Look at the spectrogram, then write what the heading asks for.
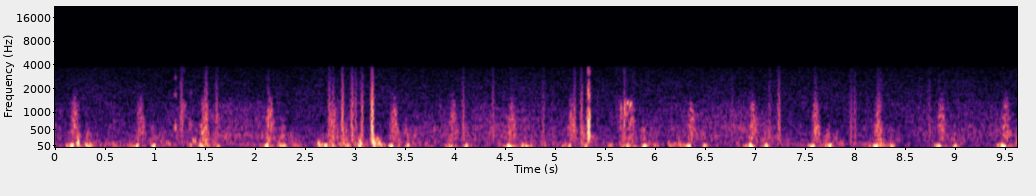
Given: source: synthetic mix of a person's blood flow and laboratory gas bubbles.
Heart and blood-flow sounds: Doppler ultrasound of blood flow; subclavian vein
1.19-1.48 s: bubbles
5.61-5.81 s: bubbles
From the record:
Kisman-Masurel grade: 111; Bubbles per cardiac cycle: 1 to 2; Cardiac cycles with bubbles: 1 to 10%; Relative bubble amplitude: barely perceptible (0.100 to 0.250); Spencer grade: 1 (occasional bubble signal discernible with the cardiac motion signal, with majority of cardiac periods free of bubbles); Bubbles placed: anywhere in the cardiac cycle

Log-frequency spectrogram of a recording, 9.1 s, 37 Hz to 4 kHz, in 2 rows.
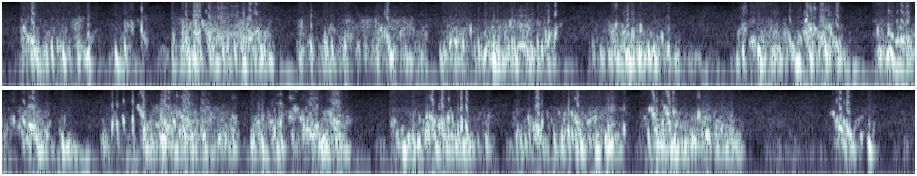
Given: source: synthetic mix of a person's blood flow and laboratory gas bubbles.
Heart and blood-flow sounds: Doppler ultrasound of blood flow; precordium
0.08-0.49 s: bubbles
0.54-0.75 s: bubbles
0.85-1.41 s: bubbles
1.47-2.15 s: bubbles
2.19-2.81 s: bubbles
2.94-3.42 s: bubbles
3.65-4.26 s: bubbles
4.35-4.92 s: bubbles
5.05-5.76 s: bubbles
5.81-6.33 s: bubbles
6.50-7.04 s: bubbles
7.12-7.72 s: bubbles
7.75-8.29 s: bubbles
8.67-8.96 s: bubbles
9.11-9.14 s: bubbles
From the record:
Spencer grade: 4 (maximum detectable bubble signal sounding continuously throughout systole and diastole of every cardiac period, and overriding the amplitude of the normal cardiac signals); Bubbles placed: anywhere in the cardiac cycle

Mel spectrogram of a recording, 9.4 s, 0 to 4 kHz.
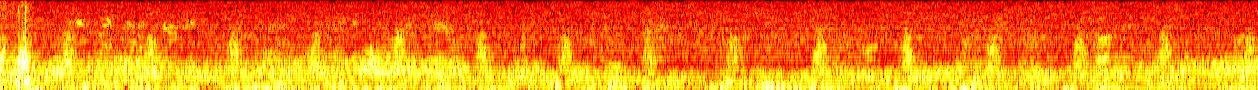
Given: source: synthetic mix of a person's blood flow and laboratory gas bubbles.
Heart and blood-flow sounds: Doppler ultrasound of blood flow; subclavian vein
0.00-0.28 s: bubbles
From the record:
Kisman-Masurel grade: 223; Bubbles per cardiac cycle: several, 3 to 8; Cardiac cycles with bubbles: 10 to 50%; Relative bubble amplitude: loud (0.450 to 0.775); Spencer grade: 2 (many but less than half of the cardiac periods contain bubble signals, singularly or in groups); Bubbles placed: anywhere in the cardiac cycle

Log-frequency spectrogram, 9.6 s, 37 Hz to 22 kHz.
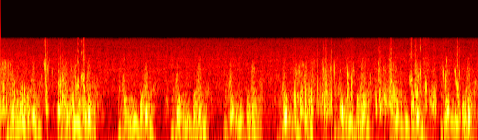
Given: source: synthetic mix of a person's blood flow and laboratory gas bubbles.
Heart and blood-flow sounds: Doppler ultrasound of blood flow; precordium
0.00-0.58 s: bubbles
0.83-1.06 s: bubbles
1.12-1.74 s: bubbles
5.84-6.29 s: bubbles
6.31-6.71 s: bubbles
6.90-7.08 s: bubbles
7.17-7.33 s: bubbles
7.47-8.03 s: bubbles
8.17-8.74 s: bubbles
8.83-9.01 s: bubbles
9.07-9.21 s: bubbles
From the record:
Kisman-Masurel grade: 332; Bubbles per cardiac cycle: rolling drumbeat, 9 or more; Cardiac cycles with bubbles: 50 to 99%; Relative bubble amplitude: moderate (0.250 to 0.450); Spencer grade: 3 (all of the cardiac periods contain showers or single bubble signals, but not dominating or overriding the cardiac motion signals); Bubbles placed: only in the low amplitude regions of the cardiac cycle

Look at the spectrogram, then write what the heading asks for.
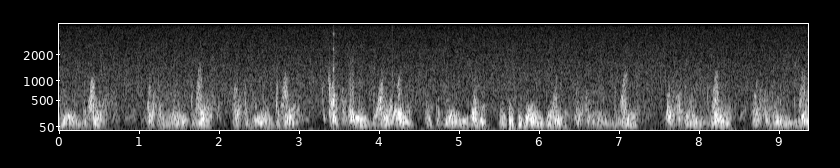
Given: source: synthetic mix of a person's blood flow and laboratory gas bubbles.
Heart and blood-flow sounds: Doppler ultrasound of blood flow; precordium
3.25-3.72 s: bubbles
From the record:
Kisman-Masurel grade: 223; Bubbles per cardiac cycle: several, 3 to 8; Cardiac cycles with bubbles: 10 to 50%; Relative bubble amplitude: loud (0.450 to 0.775); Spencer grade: 2 (many but less than half of the cardiac periods contain bubble signals, singularly or in groups); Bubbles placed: only in the low amplitude regions of the cardiac cycle

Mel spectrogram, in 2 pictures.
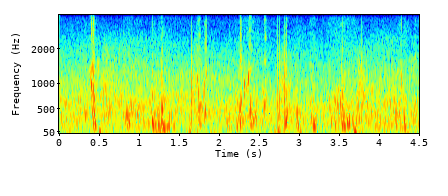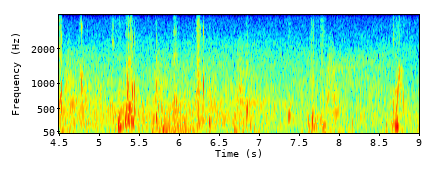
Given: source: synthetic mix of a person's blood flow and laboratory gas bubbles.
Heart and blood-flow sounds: Doppler ultrasound of blood flow; subclavian vein
0.29-0.52 s: bubbles
0.79-1.03 s: bubbles
1.14-1.48 s: bubbles
1.71-1.84 s: bubbles
2.06-2.63 s: bubbles
2.79-3.02 s: bubbles
3.12-3.25 s: bubbles
3.33-3.71 s: bubbles
4.17-4.56 s: bubbles
4.74-4.83 s: bubbles
5.12-5.52 s: bubbles
5.67-5.76 s: bubbles
5.91-6.02 s: bubbles
6.20-6.49 s: bubbles
6.80-6.95 s: bubbles
7.34-7.42 s: bubbles
7.56-7.85 s: bubbles
8.61-8.86 s: bubbles
From the record:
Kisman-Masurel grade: 243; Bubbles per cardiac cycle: several, 3 to 8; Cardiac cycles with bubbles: 100%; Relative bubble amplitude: loud (0.450 to 0.775); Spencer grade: 3 (all of the cardiac periods contain showers or single bubble signals, but not dominating or overriding the cardiac motion signals); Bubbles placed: anywhere in the cardiac cycle

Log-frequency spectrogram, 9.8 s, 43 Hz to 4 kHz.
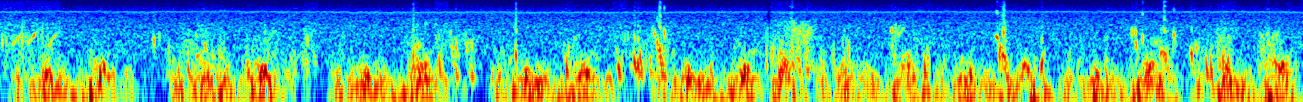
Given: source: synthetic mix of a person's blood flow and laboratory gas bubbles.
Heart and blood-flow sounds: Doppler ultrasound of blood flow; precordium
0.00-0.45 s: bubbles
1.12-1.76 s: bubbles
1.83-1.90 s: bubbles
1.96-2.38 s: bubbles
3.03-3.59 s: bubbles
3.84-3.91 s: bubbles
4.20-4.31 s: bubbles
4.58-5.03 s: bubbles
5.30-5.38 s: bubbles
5.72-6.42 s: bubbles
6.65-7.00 s: bubbles
7.44-7.59 s: bubbles
7.78-7.88 s: bubbles
8.28-8.32 s: bubbles
8.46-8.83 s: bubbles
8.89-9.28 s: bubbles
9.42-9.71 s: bubbles
9.75-9.78 s: bubbles
From the record:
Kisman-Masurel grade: 243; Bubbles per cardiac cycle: several, 3 to 8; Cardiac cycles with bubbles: 100%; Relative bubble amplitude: loud (0.450 to 0.775); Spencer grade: 3 (all of the cardiac periods contain showers or single bubble signals, but not dominating or overriding the cardiac motion signals); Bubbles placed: anywhere in the cardiac cycle

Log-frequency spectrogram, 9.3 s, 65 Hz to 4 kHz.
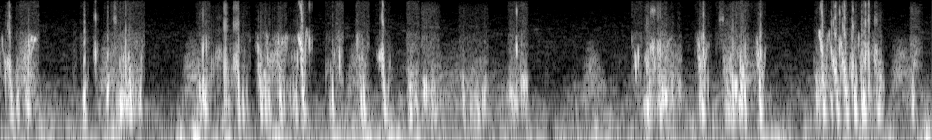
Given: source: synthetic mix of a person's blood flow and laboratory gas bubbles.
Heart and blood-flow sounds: Doppler ultrasound of blood flow; subclavian vein
0.00-0.40 s: bubbles
0.80-0.90 s: bubbles
0.94-1.00 s: bubbles
1.04-1.46 s: bubbles
1.96-2.52 s: bubbles
2.56-3.14 s: bubbles
3.27-3.44 s: bubbles
3.56-3.70 s: bubbles
3.76-3.92 s: bubbles
4.07-4.41 s: bubbles
4.58-4.90 s: bubbles
5.08-5.29 s: bubbles
6.32-6.83 s: bubbles
6.95-7.12 s: bubbles
7.17-7.67 s: bubbles
8.14-8.85 s: bubbles
9.10-9.23 s: bubbles
From the record:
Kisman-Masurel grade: 243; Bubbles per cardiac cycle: several, 3 to 8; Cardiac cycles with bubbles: 100%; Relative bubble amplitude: loud (0.450 to 0.775); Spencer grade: 3 (all of the cardiac periods contain showers or single bubble signals, but not dominating or overriding the cardiac motion signals); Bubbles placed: anywhere in the cardiac cycle

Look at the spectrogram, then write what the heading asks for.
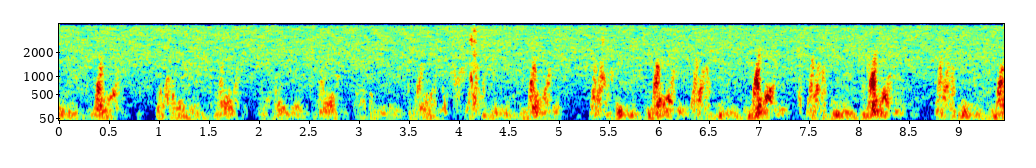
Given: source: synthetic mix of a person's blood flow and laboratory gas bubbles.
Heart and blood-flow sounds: Doppler ultrasound of blood flow; precordium
3.83-4.06 s: bubbles
4.10-4.21 s: bubbles
5.37-5.55 s: bubbles
From the record:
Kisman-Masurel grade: 121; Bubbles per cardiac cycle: 1 to 2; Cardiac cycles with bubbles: 10 to 50%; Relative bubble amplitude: barely perceptible (0.100 to 0.250); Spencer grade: 2 (many but less than half of the cardiac periods contain bubble signals, singularly or in groups); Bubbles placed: anywhere in the cardiac cycle

